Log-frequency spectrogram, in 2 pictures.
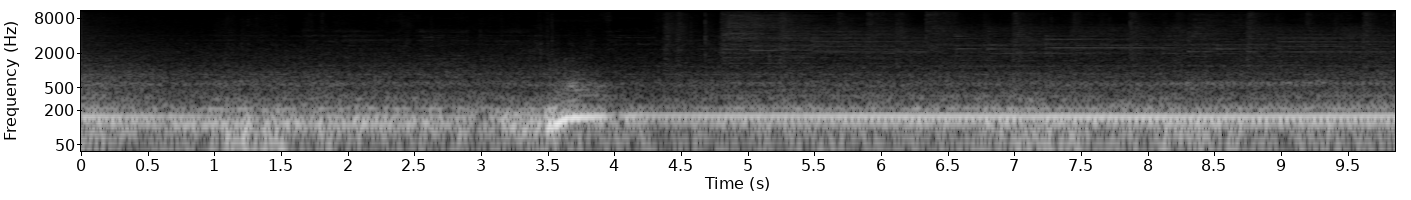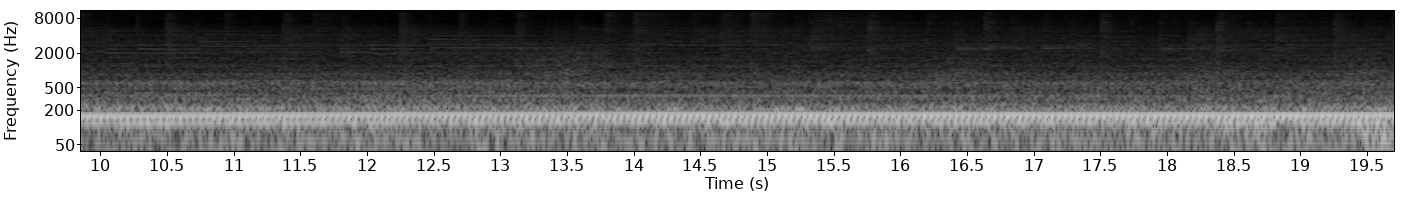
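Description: Ford Mustang S550's engine pulling the car, with a quick rev about three and a half seconds in and then a steady drone at constant revs. Background music plays underneath.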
